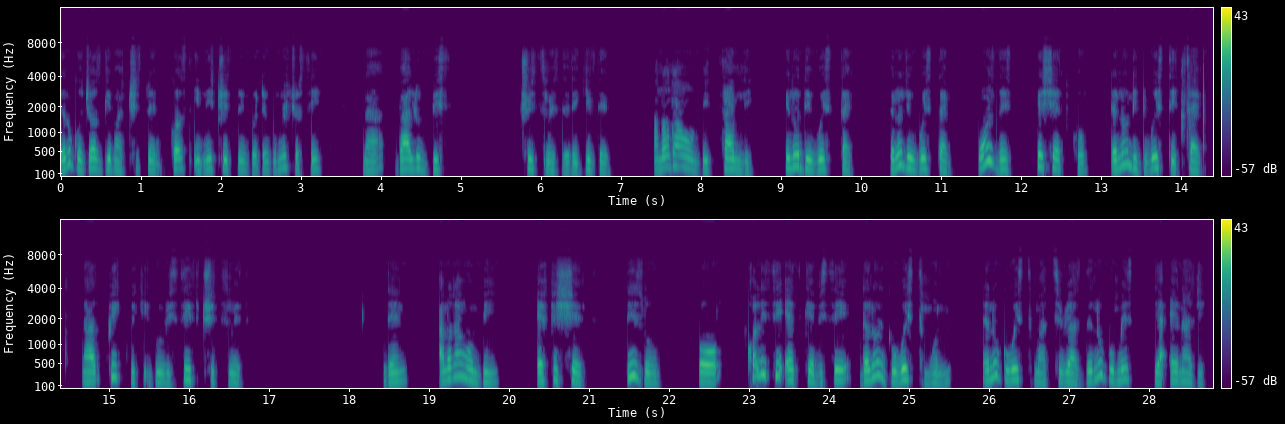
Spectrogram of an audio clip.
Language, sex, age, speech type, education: Nigerian Pidgin, female, 30-45, spontaneous, tertiary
